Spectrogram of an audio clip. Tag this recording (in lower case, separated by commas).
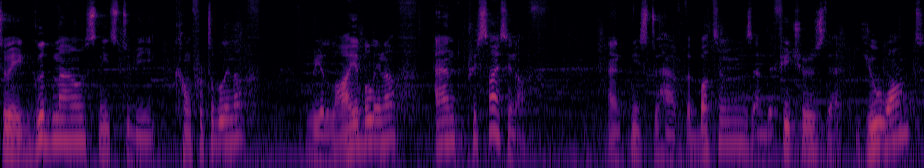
music, speech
